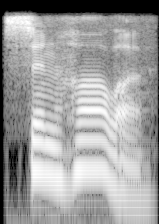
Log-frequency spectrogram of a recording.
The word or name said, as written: Sinhala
